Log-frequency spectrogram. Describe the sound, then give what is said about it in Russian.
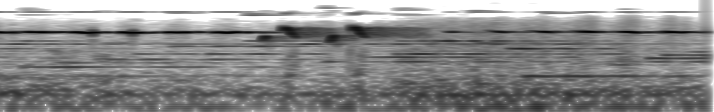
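A nightingale sings alone: a steady high whistling tone with a couple of quick, bright chirps bursting out in the middle, clear over a low background hum. “И вот из ларца появился соловей и запел так чудесно, что нельзя было сейчас же найти какого-нибудь недостатка.”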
